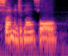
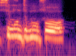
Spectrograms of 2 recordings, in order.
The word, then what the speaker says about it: Simon de Montfort: So Simon de Montfort hailed from France. He spoke French. He would have pronounced it Simon de Montfort or Simon de Montfort if you're going to be precise.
